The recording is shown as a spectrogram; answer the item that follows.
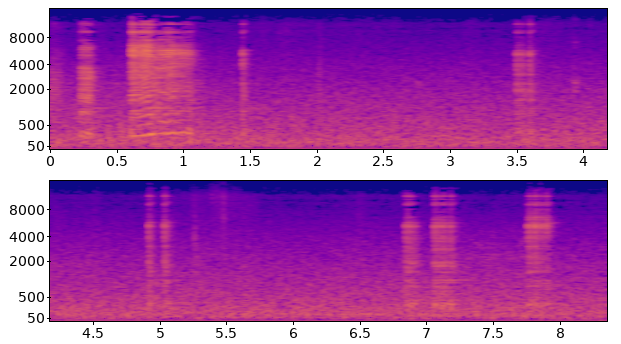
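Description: Faint, brief rustles and clicks, a handful spaced a second or two apart, as hands lift and shift two-strand twisted hair; a short creak-like sound about a second in.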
